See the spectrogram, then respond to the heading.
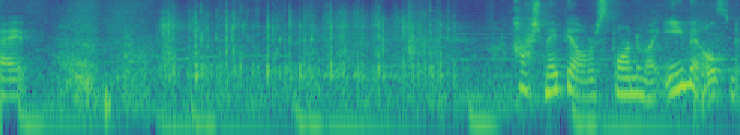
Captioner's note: typing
